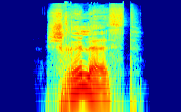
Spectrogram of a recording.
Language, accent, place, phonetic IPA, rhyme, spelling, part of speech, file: German, Germany, Berlin, [ˈʃʁɪləst], -ɪləst, schrillest, verb, De-schrillest.ogg
- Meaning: second-person singular subjunctive I of schrillen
